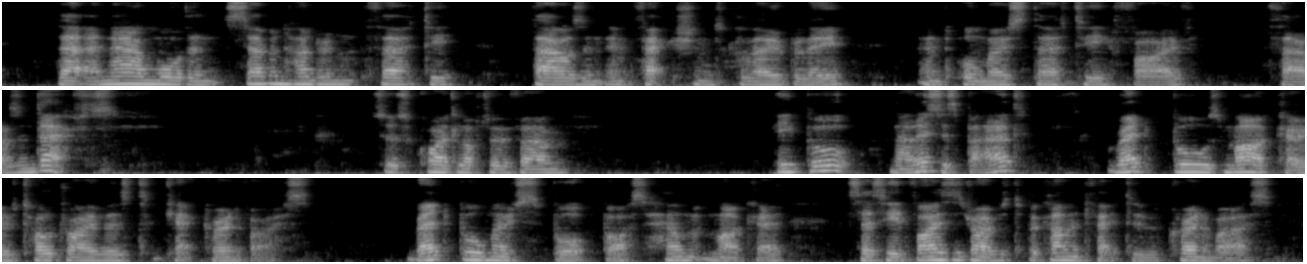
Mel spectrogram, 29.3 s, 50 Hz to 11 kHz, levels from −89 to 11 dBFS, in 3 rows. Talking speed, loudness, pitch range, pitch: 95 wpm, -28 LUFS, 110-135 Hz, 125 Hz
